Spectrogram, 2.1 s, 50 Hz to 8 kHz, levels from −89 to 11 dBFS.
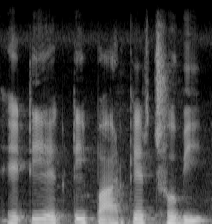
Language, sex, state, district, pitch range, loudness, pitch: Bengali, male, West Bengal, Alipurduar, 105-130 Hz, -18 LUFS, 120 Hz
